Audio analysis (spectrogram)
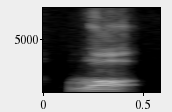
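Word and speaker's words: راء: Pero ngayon, alamin natin ang bigkas niyan ay binibigkas rin po yan ng makapal. Raw, na para hindi raw, makapal. No, hindi ra. Raw.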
